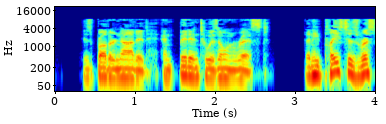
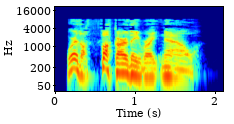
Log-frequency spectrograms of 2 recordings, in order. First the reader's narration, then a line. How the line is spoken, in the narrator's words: He growled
